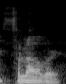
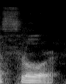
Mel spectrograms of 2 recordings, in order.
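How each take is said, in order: First: फ्लावर with "ow-er", like the bloom "flower"; correct pronunciation. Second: फ्लोर as a single long-"o" syllable; common mispronunciation. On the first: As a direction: pronounce फ्लावर in two syllables, FLA-wər. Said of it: "सही pronunciation है फ्लावर". (फ्लावर, "आवर" ध्वनि वाला सही उच्चारण) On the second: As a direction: pronounce फ्लोर like the "floor" of a room. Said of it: "आमतौर पर बोला जाता है फ्लोर". (फ्लोर, आमतौर पर बोला जाने वाला "ओ" वाला उच्चारण) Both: Shown as a demonstration.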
